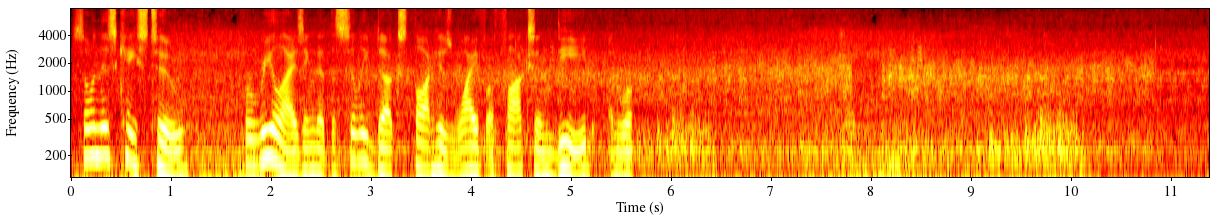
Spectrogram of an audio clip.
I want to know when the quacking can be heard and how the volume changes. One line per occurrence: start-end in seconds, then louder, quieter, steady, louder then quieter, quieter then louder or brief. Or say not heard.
2.7-10.8 louder.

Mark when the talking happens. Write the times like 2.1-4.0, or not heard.
0.0-5.7.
